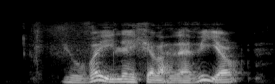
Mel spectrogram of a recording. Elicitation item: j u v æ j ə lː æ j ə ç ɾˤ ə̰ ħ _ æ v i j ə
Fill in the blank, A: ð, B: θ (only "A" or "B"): A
